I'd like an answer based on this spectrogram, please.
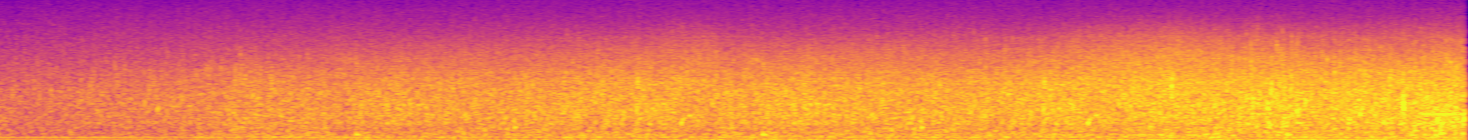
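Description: Running water like a flowing stream, a steady rushing hiss that fades in from silence and grows gradually louder. A single held musical tone comes in just at the end.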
